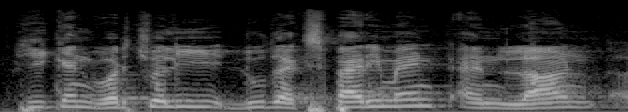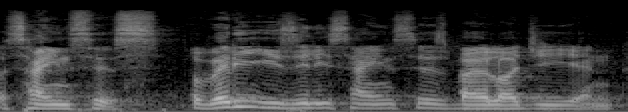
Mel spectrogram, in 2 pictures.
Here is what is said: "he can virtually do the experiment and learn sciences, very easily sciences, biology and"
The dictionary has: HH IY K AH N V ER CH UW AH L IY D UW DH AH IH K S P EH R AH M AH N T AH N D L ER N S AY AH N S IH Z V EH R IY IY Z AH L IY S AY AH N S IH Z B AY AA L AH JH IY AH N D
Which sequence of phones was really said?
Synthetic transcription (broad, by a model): HH IY K AH N V ER CH UW AH L IY D UW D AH IH K S P EH R AH M AH N T AH N D L ER N S AY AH N S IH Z V EH R IY IY Z AH L IY S AY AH N S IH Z B AY AA L AH JH IY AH N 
